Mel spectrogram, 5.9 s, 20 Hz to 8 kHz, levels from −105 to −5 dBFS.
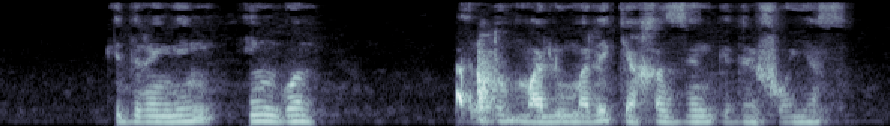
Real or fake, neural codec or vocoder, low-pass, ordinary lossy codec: real; none; 7.2 kHz; AAC, 48 kbps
